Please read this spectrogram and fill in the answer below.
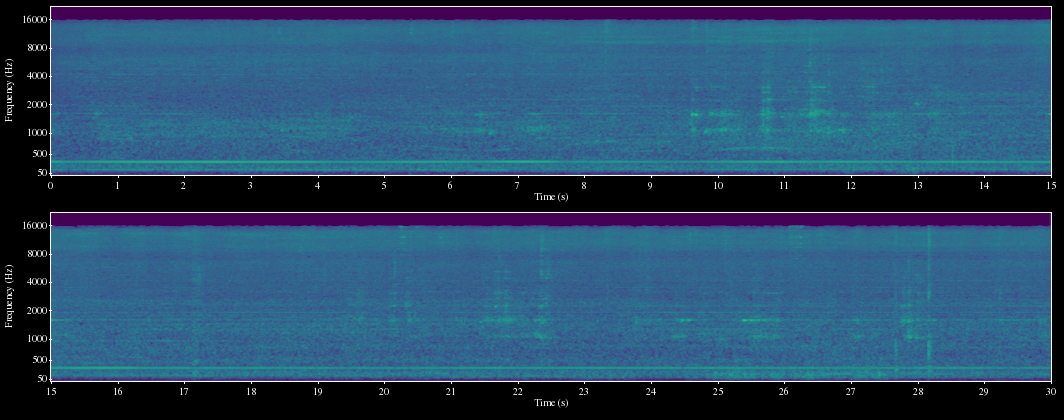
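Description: A steady mechanical hum holding one pitch, with a deeper hum beneath it that drops away about seven seconds in, and a few faint scattered knocks and noises.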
